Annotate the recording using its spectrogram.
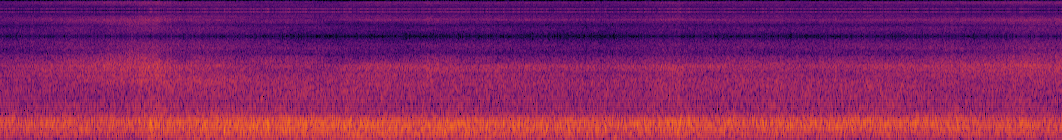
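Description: Ocean surf washing and foaming in the shallows close around the microphone: a steady rushing noise with no distinct breaks.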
